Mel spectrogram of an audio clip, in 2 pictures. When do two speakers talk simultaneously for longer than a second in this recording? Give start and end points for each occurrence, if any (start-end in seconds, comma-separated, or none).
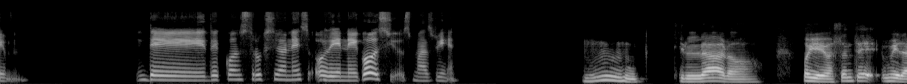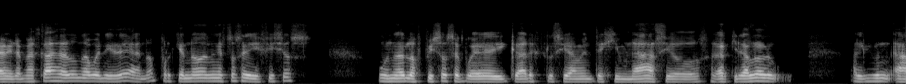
none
